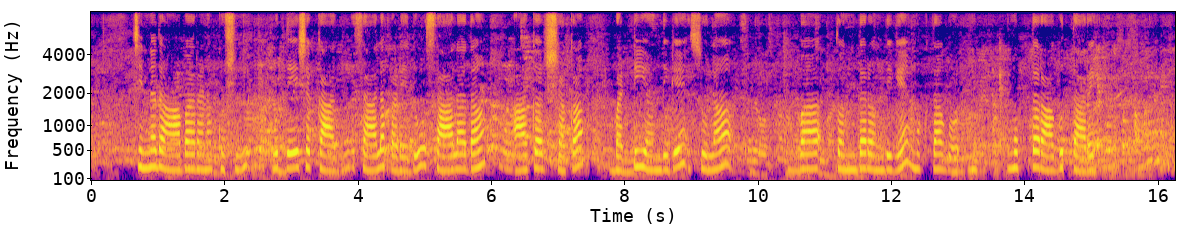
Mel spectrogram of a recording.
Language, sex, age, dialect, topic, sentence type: Kannada, female, 25-30, Mysore Kannada, banking, statement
